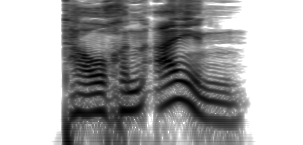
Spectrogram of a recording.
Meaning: inflection of eintauchen: 1. first/third-person plural present 2. first/third-person plural subjunctive I
- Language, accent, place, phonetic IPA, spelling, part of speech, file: German, Germany, Berlin, [ˌtaʊ̯xn̩ ˈaɪ̯n], tauchen ein, verb, De-tauchen ein.ogg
